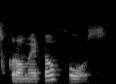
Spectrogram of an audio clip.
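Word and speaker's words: chromatophores: They are pronounced as क्रोमेटोफोर्स।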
